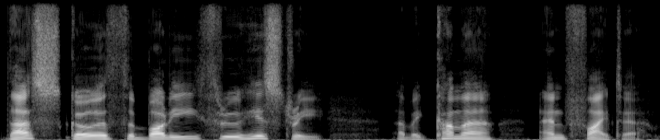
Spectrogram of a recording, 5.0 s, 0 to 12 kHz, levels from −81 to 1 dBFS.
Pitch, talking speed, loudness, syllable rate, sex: 130 Hz, 120 wpm, -21 LUFS, 4.1 syllables/s, male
